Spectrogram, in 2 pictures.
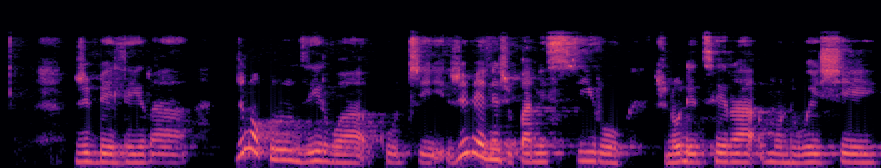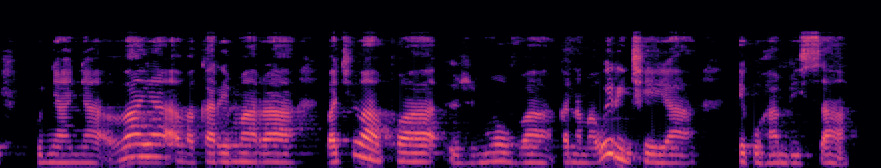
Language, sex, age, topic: Ndau, female, 25-35, health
